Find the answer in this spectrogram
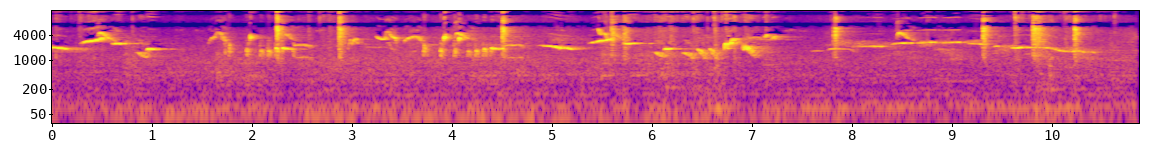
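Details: White-rumped shama from a captive breeding pair sings short fluty whistles, some rising and some falling, broken by frequent sharp ticks and clicks, with brief pauses between bursts of phrases.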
